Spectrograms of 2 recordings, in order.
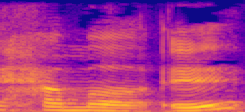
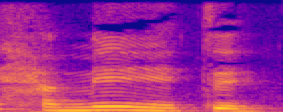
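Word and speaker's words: حماتي: which is the e, I'm not going to say Hama e. I'm going to say Hamete. Say with me out loud. Hamete. Three syllables.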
